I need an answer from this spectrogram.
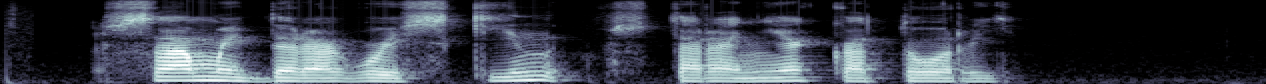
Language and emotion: Russian, neutral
